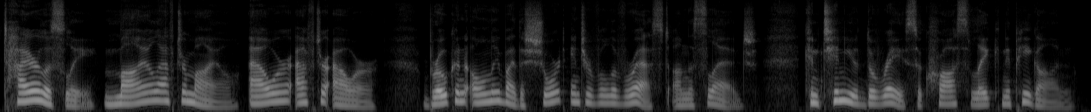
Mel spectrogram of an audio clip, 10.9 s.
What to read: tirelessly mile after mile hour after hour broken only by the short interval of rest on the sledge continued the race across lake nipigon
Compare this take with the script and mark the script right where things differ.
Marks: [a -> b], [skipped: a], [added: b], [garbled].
tirelessly mile after mile hour after hour broken only by the short interval of rest on the sledge continued the race across lake nipigon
